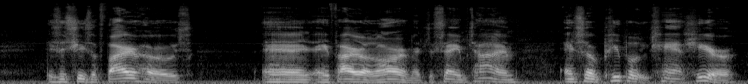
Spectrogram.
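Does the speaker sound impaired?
Yes: tongue cancer surgery; three or four tongue surgeries, chemotherapy, radiation, long convalescence; slight slur, talks okay.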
